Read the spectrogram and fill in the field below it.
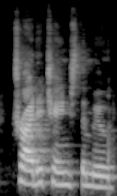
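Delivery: ordinary talk, nothing marked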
